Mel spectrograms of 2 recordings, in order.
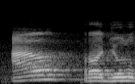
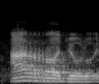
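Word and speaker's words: الرجل: Kalau ini kan dibacanya bukan al-rajulu, bukan kan? Tapi masuk. Nanti ada namanya. Ar-rajulu ini baca.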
